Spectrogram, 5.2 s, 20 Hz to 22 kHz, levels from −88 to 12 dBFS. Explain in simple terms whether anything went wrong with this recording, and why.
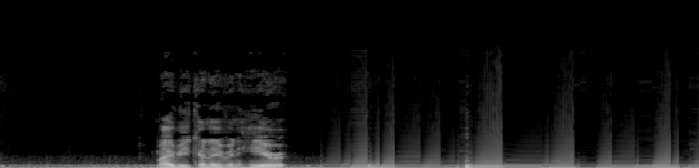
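Something did go wrong. From 2.40 s to the end at 5.25 s, the sound becomes a stiff, metallic buzz pitched at 134 Hz. This is robotic sound from repeated short buffers. The likely cause is fresh audio arriving too slowly, so a slice of about 7.5 ms keeps being replayed.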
